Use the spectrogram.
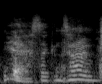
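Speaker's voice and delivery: short phrases pushed out between reps; real exertion, puffing between phrases; out of breath. Real, not acted. Talking while doing burpees.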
